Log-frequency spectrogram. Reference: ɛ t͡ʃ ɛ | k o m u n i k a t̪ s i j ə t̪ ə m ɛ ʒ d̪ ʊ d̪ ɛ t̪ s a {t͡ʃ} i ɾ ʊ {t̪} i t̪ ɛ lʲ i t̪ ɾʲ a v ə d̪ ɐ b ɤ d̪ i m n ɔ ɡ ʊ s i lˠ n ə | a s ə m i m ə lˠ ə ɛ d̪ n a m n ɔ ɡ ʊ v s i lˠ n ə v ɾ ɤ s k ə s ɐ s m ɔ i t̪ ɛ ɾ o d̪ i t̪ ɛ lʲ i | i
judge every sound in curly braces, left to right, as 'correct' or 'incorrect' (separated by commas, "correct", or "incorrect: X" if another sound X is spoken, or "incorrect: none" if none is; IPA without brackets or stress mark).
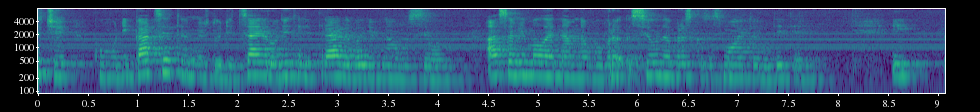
incorrect: none, incorrect: d̪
